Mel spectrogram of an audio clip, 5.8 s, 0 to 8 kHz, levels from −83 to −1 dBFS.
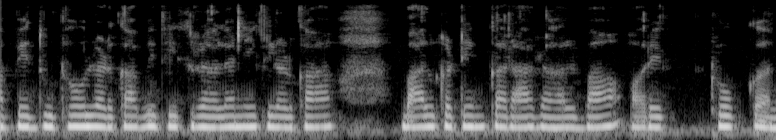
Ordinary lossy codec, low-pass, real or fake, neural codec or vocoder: none; 7.2 kHz; real; none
